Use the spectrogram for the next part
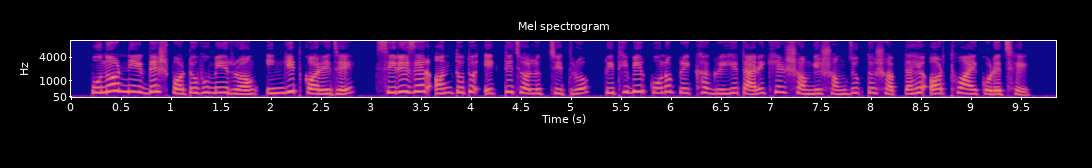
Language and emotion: Bengali, neutral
